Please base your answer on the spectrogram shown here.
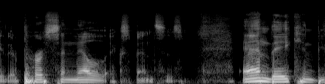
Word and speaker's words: Personnel: in German they're pronounced Personnel expenses the emphasis is on the last syllable and it's an e at the end not an a they're Personnel expenses and they can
